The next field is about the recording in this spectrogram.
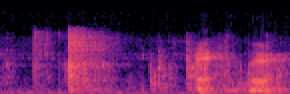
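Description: A key works through an intricate lock on the door to a crypt in several scraping bursts, metal rattling and grinding between brief pauses before a final catch.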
